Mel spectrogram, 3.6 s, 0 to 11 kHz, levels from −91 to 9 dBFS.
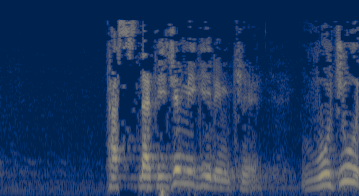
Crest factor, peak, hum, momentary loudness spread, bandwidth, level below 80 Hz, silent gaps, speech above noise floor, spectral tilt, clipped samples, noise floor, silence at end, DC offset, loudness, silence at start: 22 dB; -14 dBFS; none; 17 LU; 7.6 kHz; -56 dBFS; none; 37 dB; -2.5 dB/octave; under 0.1%; -70 dBFS; 0 s; under 0.1%; -33 LUFS; 1.1 s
